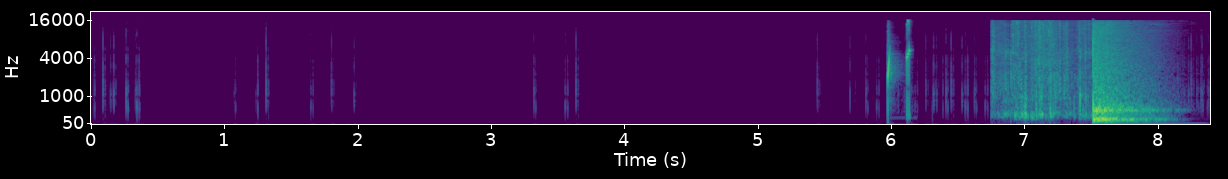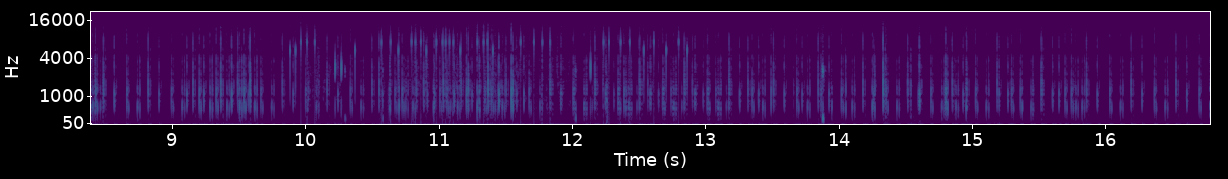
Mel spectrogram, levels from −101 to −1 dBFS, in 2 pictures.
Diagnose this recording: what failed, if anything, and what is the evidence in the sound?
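Nothing failed; no faults found.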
